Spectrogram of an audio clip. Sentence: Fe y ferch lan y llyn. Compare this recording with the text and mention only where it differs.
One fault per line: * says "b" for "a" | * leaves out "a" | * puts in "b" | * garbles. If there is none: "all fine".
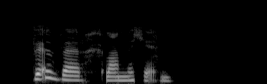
all fine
